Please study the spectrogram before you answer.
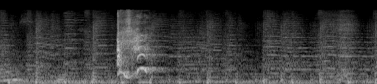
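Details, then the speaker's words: Person with cat and dust allergies and frequent sinus problems, trying to provoke sneezing (pepper, dog hair, cinnamon tried) and usually sneezing in threes: one sharp, explosive sneeze over background music. "The most sneezes I recall having frequently are 3. I usually sneeze in 3s."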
